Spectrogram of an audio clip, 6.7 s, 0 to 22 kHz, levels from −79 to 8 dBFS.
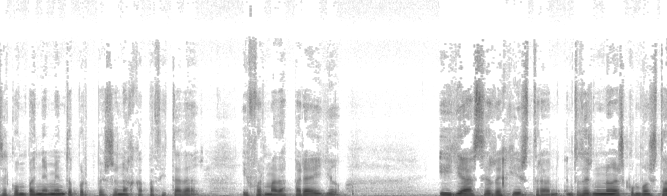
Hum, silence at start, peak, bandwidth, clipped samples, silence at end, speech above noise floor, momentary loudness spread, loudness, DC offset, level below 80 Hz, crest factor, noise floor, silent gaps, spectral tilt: none; 0 s; -2 dBFS; 18 kHz; under 0.1%; 0 s; 20 dB; 11 LU; -19 LUFS; under 0.1%; -40 dBFS; 18 dB; -38 dBFS; none; -6.5 dB/octave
